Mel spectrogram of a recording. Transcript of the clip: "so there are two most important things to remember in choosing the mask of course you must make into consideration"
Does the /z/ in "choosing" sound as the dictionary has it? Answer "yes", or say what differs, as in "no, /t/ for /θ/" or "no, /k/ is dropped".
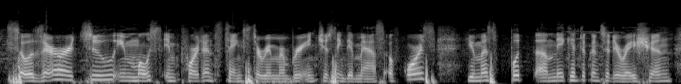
no, /s/ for /z/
